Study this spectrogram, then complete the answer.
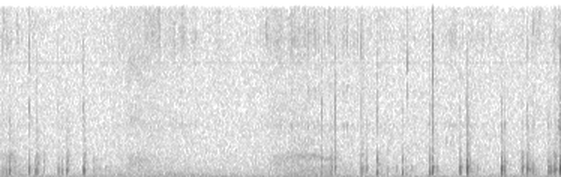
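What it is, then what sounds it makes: Plastic-backed e-reader. Long nails tap on the matte black plastic back and edges of a small, thin, solid Kindle e-reader held flat. They make sharp, bright clicks. A brief burst of taps is followed by a quiet stretch of soft hiss, then quicker, denser tapping to the end.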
